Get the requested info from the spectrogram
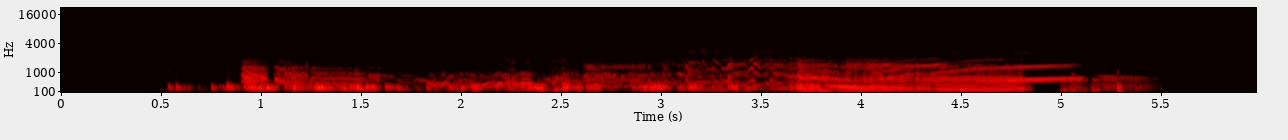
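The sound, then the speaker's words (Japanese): A voice imitates a long run of farting, with buzzy, sputtering blasts that rise and wobble in pitch for about five seconds, loud, with no other sounds. “こんな汚い音でこきまくり、狙った通りの音が出せてすごいでしょう。”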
